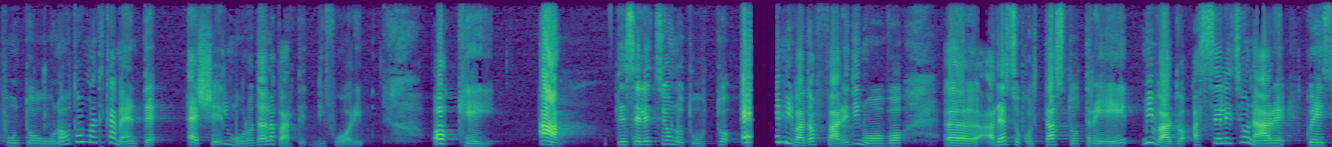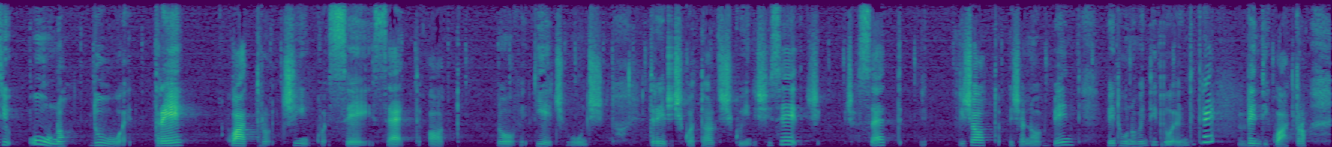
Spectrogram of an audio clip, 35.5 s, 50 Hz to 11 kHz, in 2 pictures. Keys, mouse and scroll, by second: 1.8-4.7 middle drag, 5.8-7.4 middle drag, 7.6 a, 8.4-11.3 middle drag, 12.5 KP_3, 15.0-16.2 middle drag, 17.1-35.5 right drag, 35.0-35.5 middle drag.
